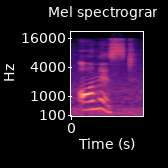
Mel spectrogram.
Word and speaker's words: honest: इसके कुछ एक्सेप्शंस भी हैं, जैसे ऑनेस्ट, एन ऑनेस्ट मैन, HONEST, ऑनेस्ट जो कि एच से स्टार्ट होता है लेकिन उसका प्रोनाउंसिएशन अ होता है, इसीलिए ऑनेस्ट के आगे में एन लगता है।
